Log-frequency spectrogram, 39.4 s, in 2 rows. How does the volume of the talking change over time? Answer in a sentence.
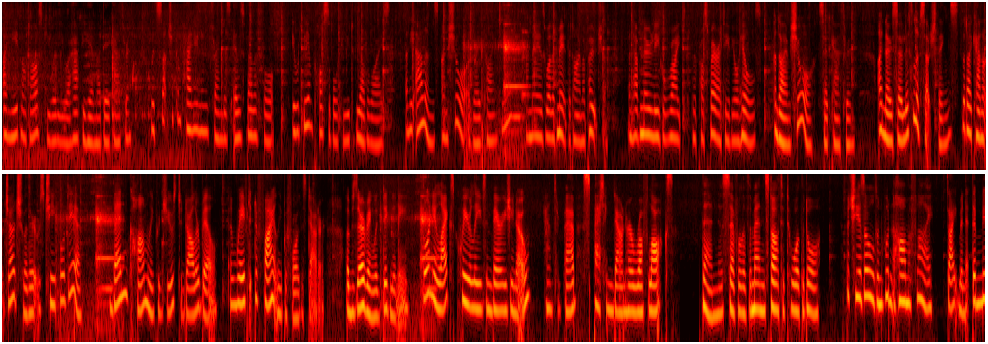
The loudness of the talking goes up.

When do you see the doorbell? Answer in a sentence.
The doorbell can be heard from 9.2 to 10.6 s, from 20.7 to 22.1 s and from 27.2 to 28.4 s.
